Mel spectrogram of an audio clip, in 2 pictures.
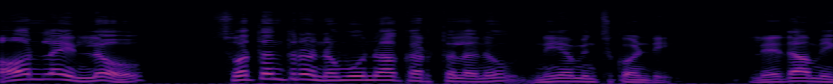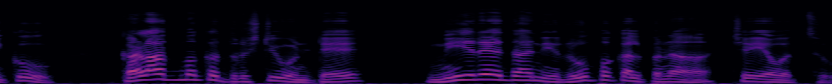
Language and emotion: Telugu, neutral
